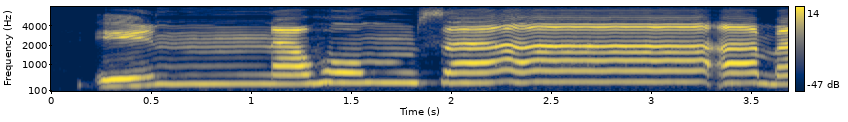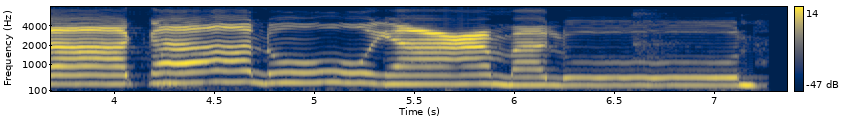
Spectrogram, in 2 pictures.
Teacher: ہو میم ساکن کے بعد سین حروف اخفاء میں سے آ گیا ہے تو ادھر اظہار شفوی ہے، غنہ نہیں کریں گے، لفظ کو صاف صاف یعنی ظاہر کر کے پڑھیں گے۔ ساء، ادھر مد متصل ہے، حروف مدہ کے بعد حمزہ اسی کلمے میں ہے تو مد متصل 4 الفی مد ہے، ہم نے اس کو 4 حرکات کے برابر لمبا کر کے پڑھنا ہے۔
